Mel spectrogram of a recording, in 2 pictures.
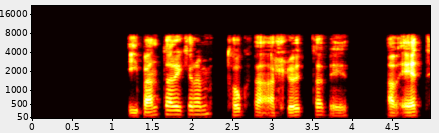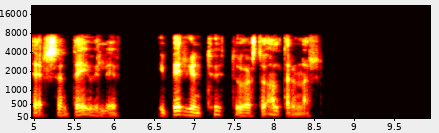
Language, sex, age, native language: Icelandic, male, 30-39, Icelandic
